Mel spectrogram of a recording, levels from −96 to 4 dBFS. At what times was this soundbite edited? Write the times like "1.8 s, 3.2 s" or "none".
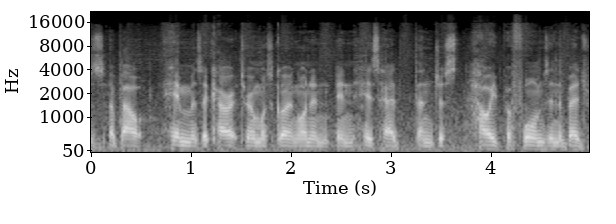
3.7 s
